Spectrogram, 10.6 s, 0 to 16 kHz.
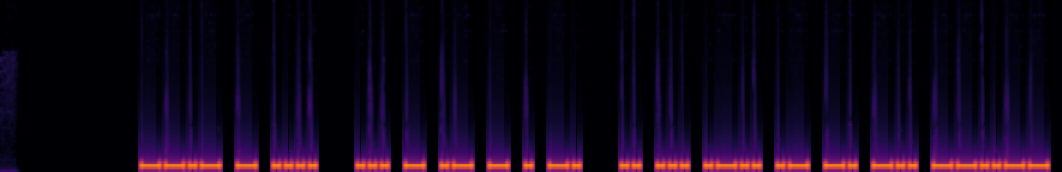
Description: Morse code, heard as a keyed tone, about 20 wpm, 700 Hz. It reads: QTH STATEN ISLAND,
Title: K1USN SST QSO Practice 20wpm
